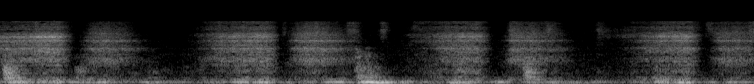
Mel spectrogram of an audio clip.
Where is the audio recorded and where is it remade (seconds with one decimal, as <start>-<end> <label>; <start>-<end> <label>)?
0.0-3.5 recorded; 3.5-5.1 remade; 5.1-7.5 recorded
